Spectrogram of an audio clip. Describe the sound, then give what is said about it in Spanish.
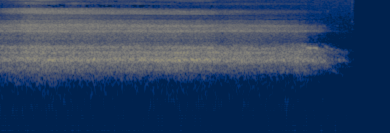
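A long, steady exhale through the mouth during a guided breathing exercise. The soft, breathy hiss holds evenly for about three and a half seconds, then stops abruptly. “Exhala por la boca sintiendo cómo tu mano recibe este calor.”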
